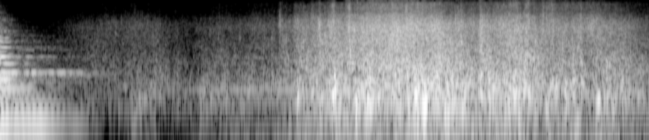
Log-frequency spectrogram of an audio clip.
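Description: Atlantic Ocean waves wash against the coast of Ibino, a fishing village in southeast Nigeria, a broad hiss of surf that swells louder halfway through and stays rolling, with wind rumbling underneath and no voices.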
